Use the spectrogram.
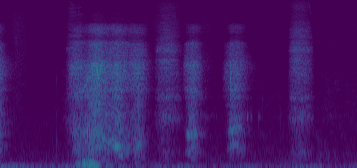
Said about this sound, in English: You hear the little rodent style sniffs in the air.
